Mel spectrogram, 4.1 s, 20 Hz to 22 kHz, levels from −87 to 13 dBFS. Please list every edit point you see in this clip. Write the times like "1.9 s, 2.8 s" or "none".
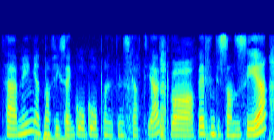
1.3 s, 2.5 s, 2.9 s

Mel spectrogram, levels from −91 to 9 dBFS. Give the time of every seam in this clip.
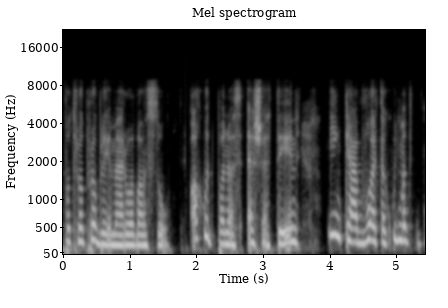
none

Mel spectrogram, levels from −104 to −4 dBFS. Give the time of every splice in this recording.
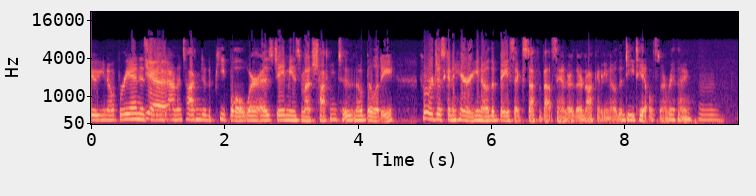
3.1 s, 4.9 s, 7.6 s

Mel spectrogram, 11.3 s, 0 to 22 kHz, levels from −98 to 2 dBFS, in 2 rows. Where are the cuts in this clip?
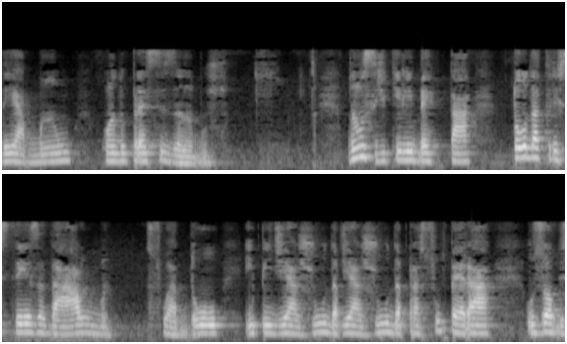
3.7 s, 7.1 s, 9.0 s

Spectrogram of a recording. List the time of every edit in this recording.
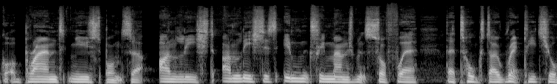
none

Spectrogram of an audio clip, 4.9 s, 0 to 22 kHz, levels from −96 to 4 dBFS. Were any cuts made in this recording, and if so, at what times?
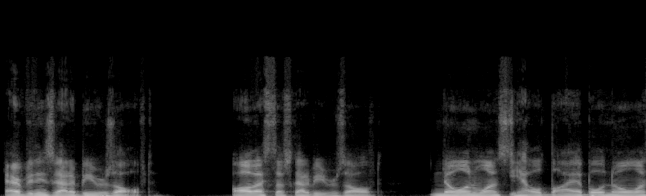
3.8 s

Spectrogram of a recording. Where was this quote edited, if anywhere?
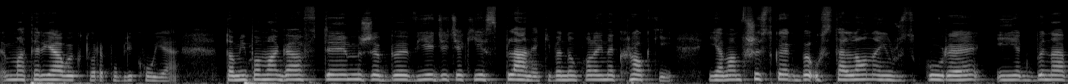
none

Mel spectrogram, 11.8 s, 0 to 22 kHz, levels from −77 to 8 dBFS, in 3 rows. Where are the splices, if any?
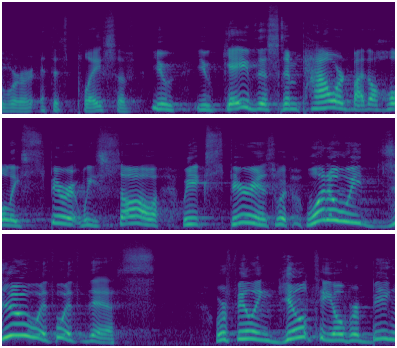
1.4 s, 2.8 s, 8.4 s

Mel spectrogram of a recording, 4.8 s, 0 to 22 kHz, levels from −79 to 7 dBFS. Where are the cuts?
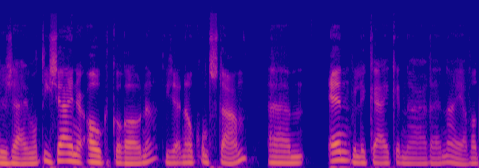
1.1 s, 2.6 s, 3.5 s

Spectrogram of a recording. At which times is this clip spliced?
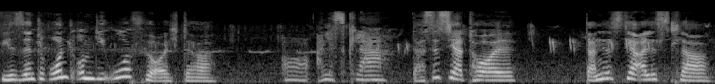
none

